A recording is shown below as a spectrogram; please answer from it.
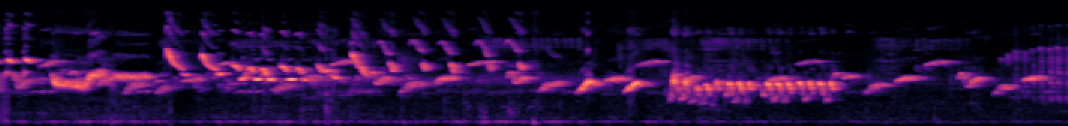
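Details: Magpie-robin, a retired champion, delivers a rich, fast song of varied whistles, sweeping upward notes and clicks, ending in a rapid trill-like series and looping warbled phrases.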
